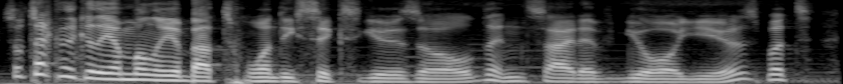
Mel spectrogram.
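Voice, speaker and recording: A man's voice: mid-range voice, big pitch swings, a little fast, a little mellow, soft background music, close to an everyday voice. Man playing formal ancient dragon slayer, swooping voice. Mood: explaining. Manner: formal, wordy, hesitant. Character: polite ancient male dragon slayer, formal, twenty-six in body. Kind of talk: improvised fantasy game roleplay.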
